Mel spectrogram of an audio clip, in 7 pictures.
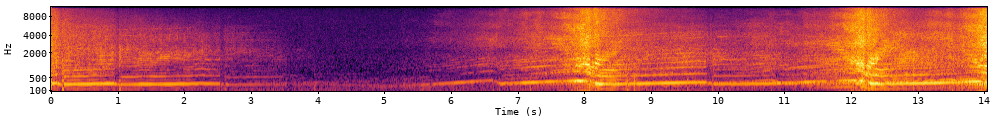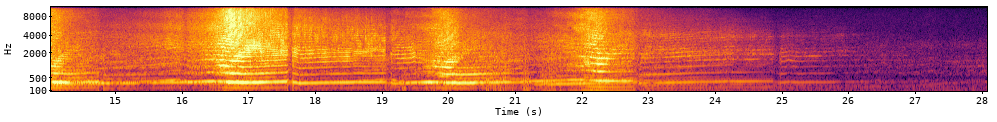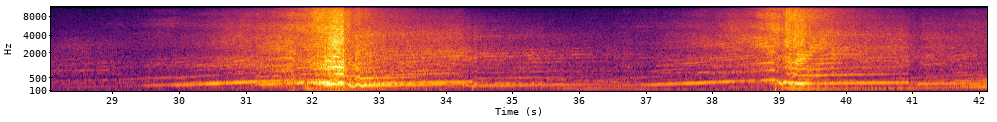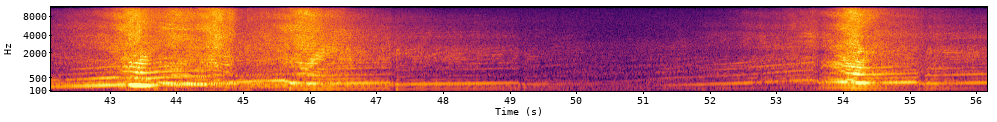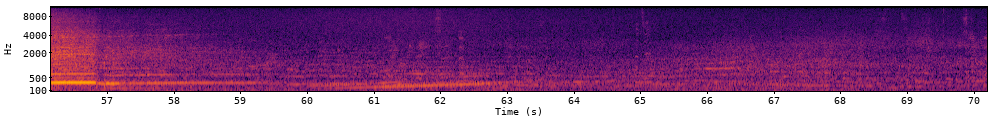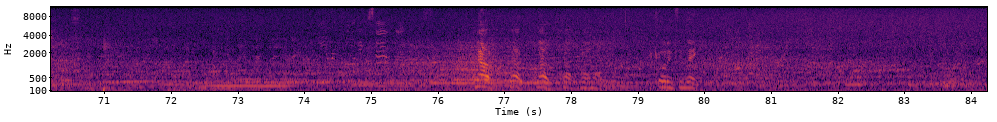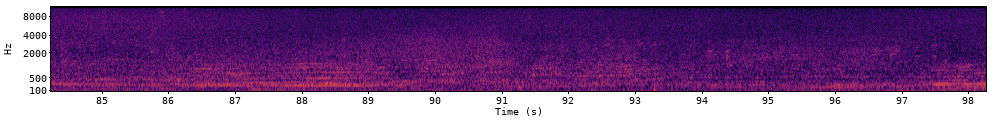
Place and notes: Jacksons Ln, Scarborough, UK - Gold Cup 2020 ...
Gold Cup 2020 ... Classic Superbikes ... Memorial Out ... dpa 4060s to Zoom H5 ...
